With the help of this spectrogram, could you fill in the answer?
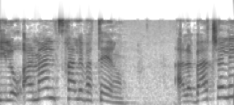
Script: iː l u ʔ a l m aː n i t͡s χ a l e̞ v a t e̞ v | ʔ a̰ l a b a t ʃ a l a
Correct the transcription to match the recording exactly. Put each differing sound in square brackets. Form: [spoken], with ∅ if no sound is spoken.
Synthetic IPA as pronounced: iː l u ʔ a l m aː n i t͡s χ a l e̞ v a t e̞ [ʁ] | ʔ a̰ l a b a t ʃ [e] l [i]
